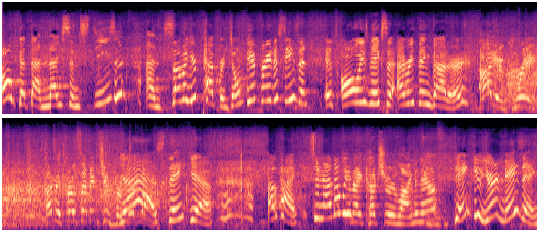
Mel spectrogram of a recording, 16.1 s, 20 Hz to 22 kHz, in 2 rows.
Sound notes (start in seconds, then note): 7.1 audience cheering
